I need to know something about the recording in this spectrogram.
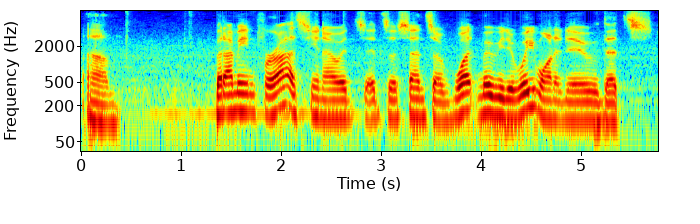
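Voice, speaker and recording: A man hosting a casual live stream chat, talking in a rambling, halting way. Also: medium pitch. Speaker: live stream host of a fan dubbing project. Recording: muffled audio with light background noise.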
